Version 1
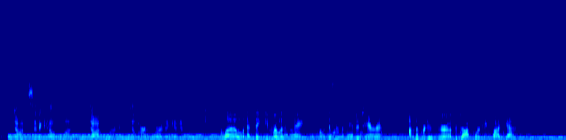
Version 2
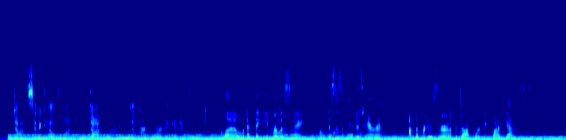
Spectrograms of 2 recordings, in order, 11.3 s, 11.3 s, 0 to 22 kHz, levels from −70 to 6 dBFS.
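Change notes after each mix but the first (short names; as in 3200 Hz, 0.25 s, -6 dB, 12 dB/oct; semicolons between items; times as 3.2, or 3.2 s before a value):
master: remove three-band isolator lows -19 dB, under 450 Hz, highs -17 dB, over 3500 Hz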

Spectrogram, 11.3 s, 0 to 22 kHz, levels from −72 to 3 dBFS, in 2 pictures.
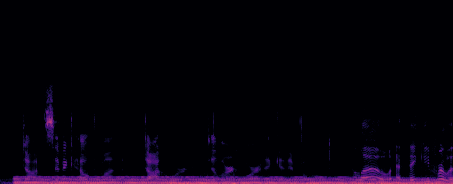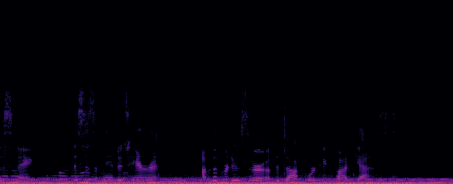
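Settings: first sound: add low shelf 130 Hz +8.5 dB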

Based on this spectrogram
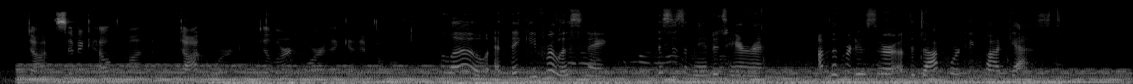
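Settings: speech: remove air absorption 80 m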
